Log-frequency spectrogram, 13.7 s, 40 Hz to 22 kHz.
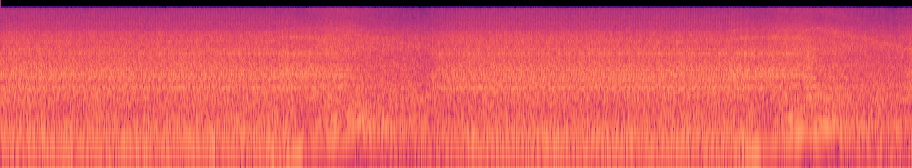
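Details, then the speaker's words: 2001 24-valve Cummins diesel with HY35 turbo after fitting a Banks cold air intake: deep rumble revs up twice, each with a clear rising turbo whistle above it, noticeably louder than the stock intake; healthy turbo spooling normally. "so for me that is a very clear noticeable difference from the stock intake to the banks coder intake with the turbo whistle guys"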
